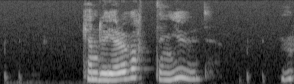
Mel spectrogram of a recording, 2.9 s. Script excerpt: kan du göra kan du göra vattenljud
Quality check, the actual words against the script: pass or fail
fail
